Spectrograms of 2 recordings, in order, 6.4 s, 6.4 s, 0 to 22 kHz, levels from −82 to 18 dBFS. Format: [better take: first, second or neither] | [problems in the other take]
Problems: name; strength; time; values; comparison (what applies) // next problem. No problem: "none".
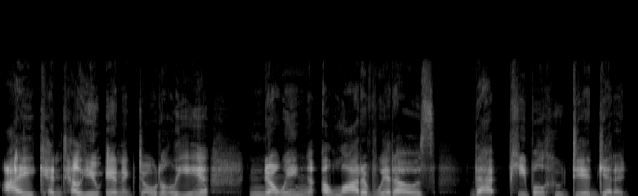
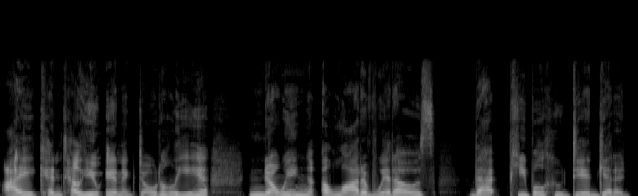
second | thin; very; fading below 600 Hz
